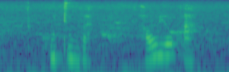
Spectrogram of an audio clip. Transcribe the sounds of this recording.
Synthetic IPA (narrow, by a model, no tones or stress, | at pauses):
hʊtʼuba | haʊjɔa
